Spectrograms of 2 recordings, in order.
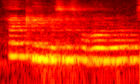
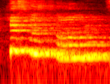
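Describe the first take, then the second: First: High, bright, polite schoolboy; good boy voice. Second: High, loud eager pupil; good boy voice. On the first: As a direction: sweeten it like the teacher's pet. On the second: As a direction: chirp it like the teacher's pet. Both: Acted. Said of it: "in my good boy voice".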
